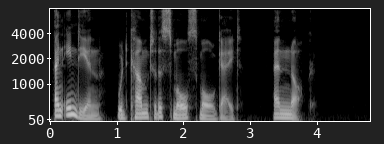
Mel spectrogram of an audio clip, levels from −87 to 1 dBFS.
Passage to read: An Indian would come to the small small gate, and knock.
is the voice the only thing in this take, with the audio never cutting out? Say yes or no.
yes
